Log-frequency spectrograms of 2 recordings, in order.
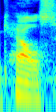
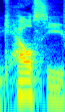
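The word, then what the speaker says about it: Kelce: for the philadelphia eagles we've been we've been saying kelsey for years like these aren't new players to the league and their names been pronounced all this uh pronounced wrong all this time so something uh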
